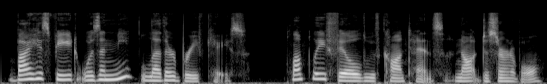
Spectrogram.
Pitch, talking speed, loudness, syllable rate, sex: 185 Hz, 165 wpm, -17 LUFS, 4.6 syllables/s, female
